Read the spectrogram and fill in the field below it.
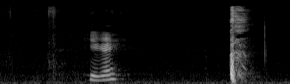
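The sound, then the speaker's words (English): A brief bout of coughing from someone who had a sore throat: a strained, throaty hack followed a moment later by one sharp, loud cough, with quiet pauses in between. “And now I've got a flipping cough.”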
